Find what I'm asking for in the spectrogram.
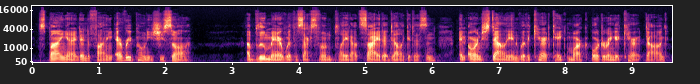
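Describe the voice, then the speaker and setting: A man narrating a scripted story as its reader. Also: fairly low pitch.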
